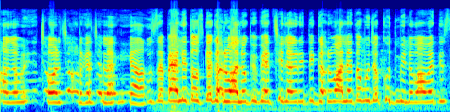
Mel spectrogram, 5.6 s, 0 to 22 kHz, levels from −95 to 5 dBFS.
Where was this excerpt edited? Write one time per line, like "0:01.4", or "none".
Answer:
0:01.9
